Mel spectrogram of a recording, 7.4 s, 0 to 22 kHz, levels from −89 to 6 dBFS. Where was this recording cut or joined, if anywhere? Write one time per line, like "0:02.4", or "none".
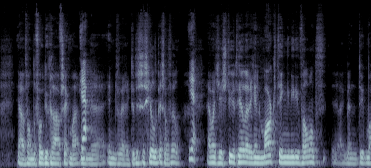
0:01.6

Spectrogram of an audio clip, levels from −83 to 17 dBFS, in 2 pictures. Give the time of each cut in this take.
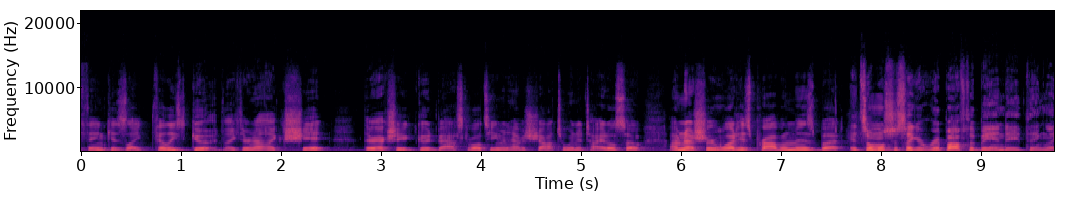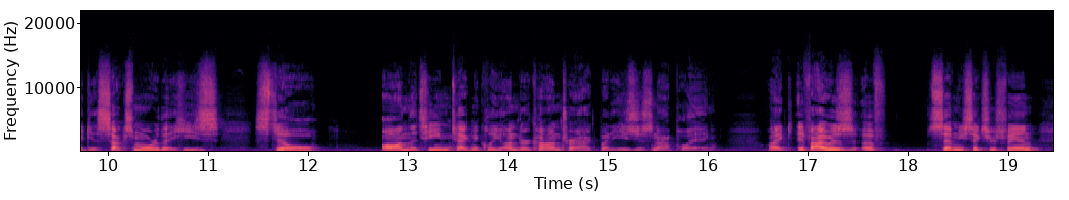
none

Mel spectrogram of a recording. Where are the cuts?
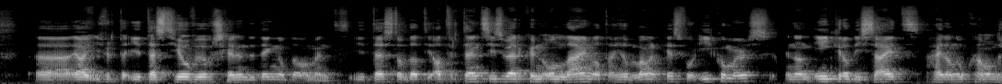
0:07.8

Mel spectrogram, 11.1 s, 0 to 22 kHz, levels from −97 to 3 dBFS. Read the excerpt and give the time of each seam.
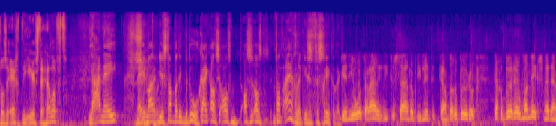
0:06.8

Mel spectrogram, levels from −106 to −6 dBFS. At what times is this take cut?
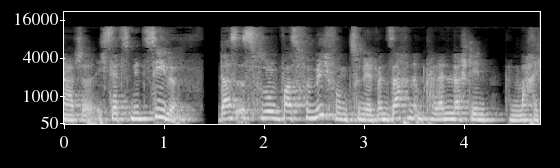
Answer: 0:01.6

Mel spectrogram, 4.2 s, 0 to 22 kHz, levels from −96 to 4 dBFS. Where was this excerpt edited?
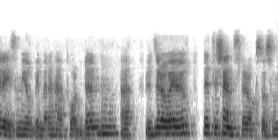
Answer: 0:02.1

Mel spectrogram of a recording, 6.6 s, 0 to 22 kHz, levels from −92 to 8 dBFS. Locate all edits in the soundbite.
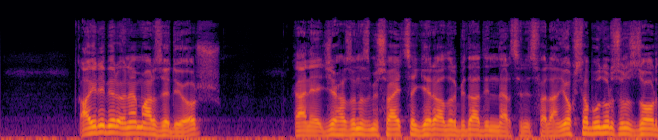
0:02.9

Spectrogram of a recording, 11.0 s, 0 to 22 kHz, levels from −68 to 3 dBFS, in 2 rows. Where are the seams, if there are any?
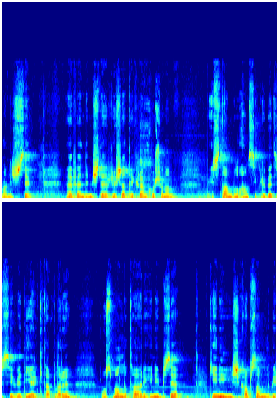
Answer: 0:09.6

